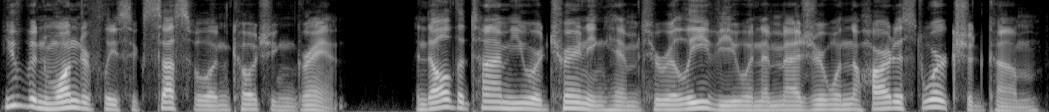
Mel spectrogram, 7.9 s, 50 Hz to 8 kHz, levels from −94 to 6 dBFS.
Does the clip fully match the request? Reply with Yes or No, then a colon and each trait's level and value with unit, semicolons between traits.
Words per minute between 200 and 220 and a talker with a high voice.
No: fast, 205 wpm; low, 135 Hz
